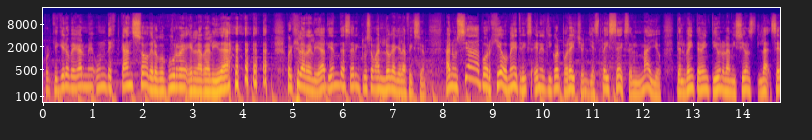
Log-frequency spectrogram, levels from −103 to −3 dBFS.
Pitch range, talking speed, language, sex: 135-185 Hz, 155 wpm, Spanish, male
